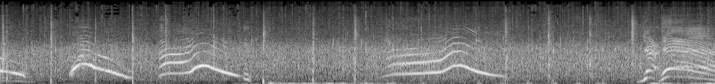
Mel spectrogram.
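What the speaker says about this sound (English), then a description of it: "let's clap it up for the weather this past couple days" A few people clap in a steady, close rhythm while loud whooping cheers rise and fall over the clapping.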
